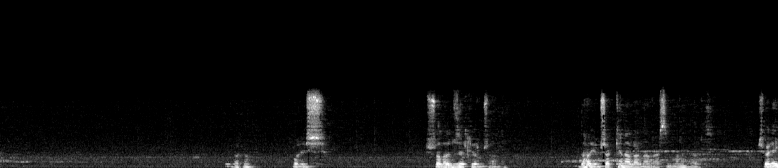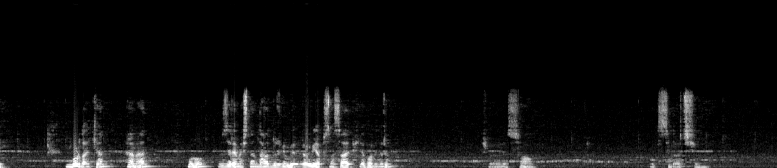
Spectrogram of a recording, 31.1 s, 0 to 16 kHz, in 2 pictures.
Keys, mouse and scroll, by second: 2.8-7.2 drag, 7.2 click, 7.9-10.6 drag, 10.6 click, 11.2-16.8 drag, 17.6-19.1 drag, 19.1-20.8 drag, 23.9-25.9 drag, 25.9 right click, 26.7-29.0 drag, 29.0 x, 29.7-31.1 drag.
